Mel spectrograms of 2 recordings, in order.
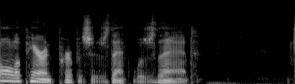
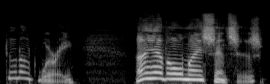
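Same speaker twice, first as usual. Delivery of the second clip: emphatic reassurance; 11 semitones higher than usual. Acted. Jim reassures, raised voice.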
